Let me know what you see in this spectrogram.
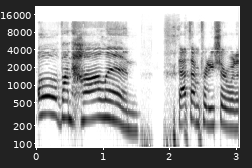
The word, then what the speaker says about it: Van Halen: Let's go to Kevin Brown, and this is the proper pronunciation. – Okay. – Apparently, it should be pronounced Van Halen. – Just like Kelsey said, Van Halen.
